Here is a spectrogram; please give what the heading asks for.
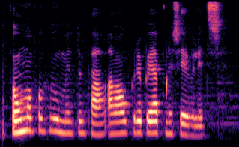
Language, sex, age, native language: Icelandic, female, 50-59, Icelandic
